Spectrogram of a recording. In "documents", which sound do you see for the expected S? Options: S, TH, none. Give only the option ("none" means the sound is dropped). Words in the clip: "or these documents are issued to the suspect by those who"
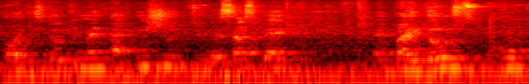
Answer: none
